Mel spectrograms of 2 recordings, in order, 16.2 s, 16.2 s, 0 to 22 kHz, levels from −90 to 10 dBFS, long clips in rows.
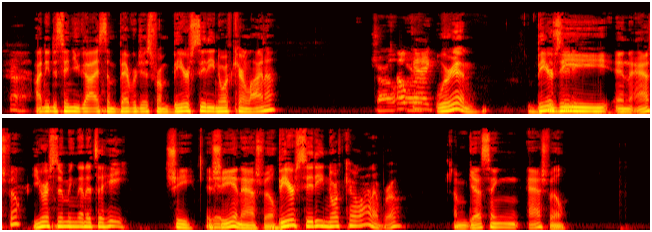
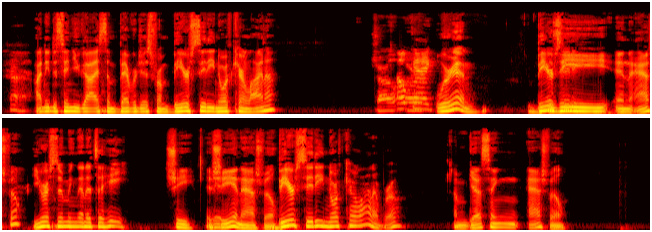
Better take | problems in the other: neither | none

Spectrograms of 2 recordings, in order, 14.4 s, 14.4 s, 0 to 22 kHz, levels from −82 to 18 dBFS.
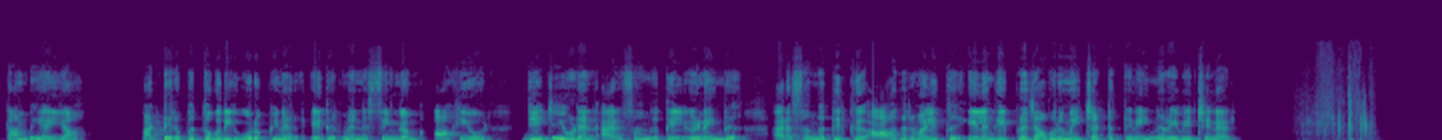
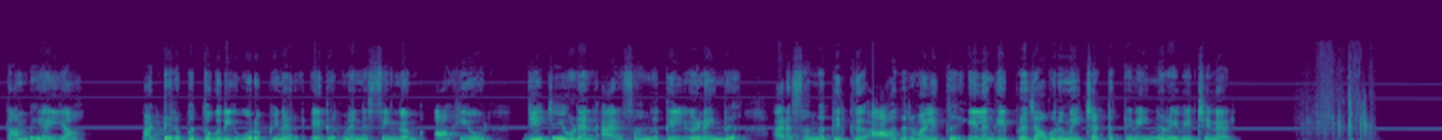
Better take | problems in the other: first | high-pitched whine; faint; until 8.5 s and from 11 s on; 2 kHz, 30 dB below the speech

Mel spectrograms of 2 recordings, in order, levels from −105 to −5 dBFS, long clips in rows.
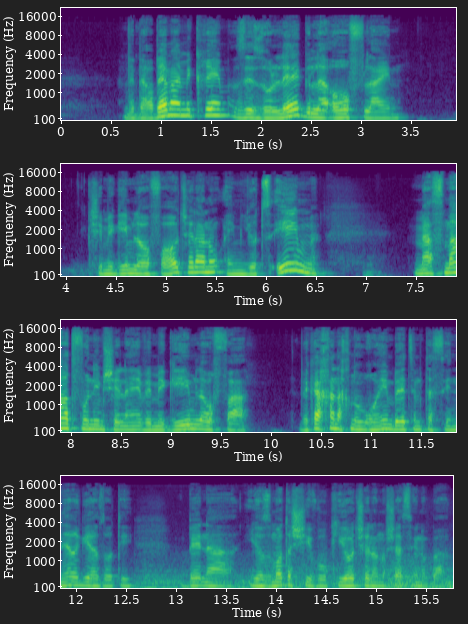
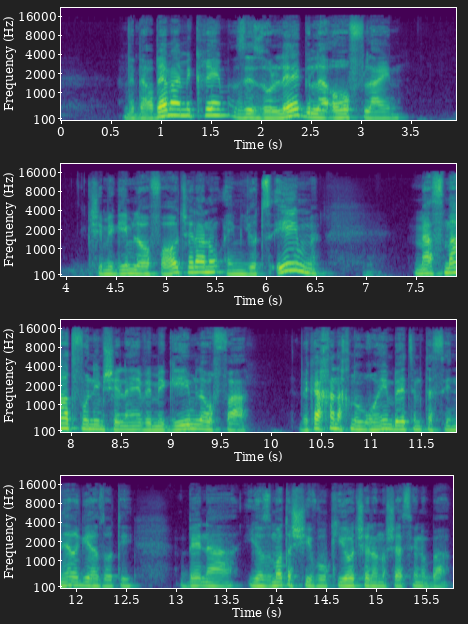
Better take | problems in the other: second | rain or running water; noticeable; from 12 s on; 15 dB below the speech

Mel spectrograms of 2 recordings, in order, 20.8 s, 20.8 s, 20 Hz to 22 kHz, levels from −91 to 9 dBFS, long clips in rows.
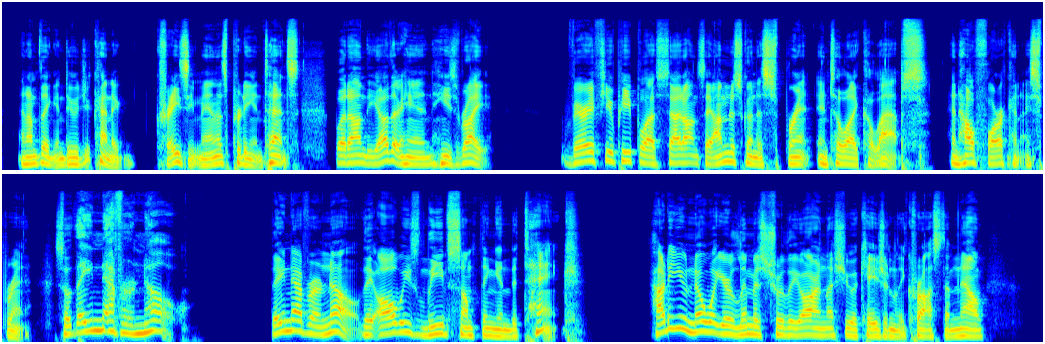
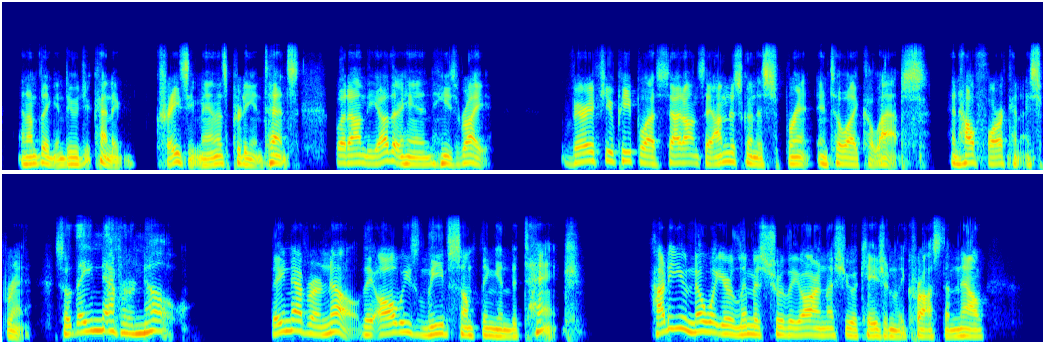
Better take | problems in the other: first | garbled, watery; slightly; nothing above 8 kHz

